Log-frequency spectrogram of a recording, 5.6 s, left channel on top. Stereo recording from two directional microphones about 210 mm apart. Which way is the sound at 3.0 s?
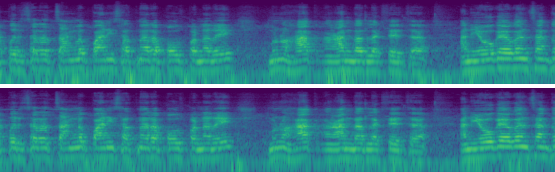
Centre (ahead or behind).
